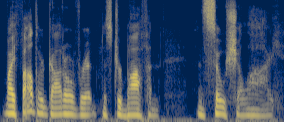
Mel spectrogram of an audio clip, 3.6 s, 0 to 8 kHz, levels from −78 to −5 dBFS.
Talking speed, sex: 185 wpm, male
